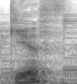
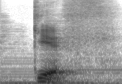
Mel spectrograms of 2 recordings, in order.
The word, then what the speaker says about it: GIF: A lot of people say, oh, it's a hard G. It's a hard G because graphic is also a hard G. And since we're dealing with an acronym, we should respect that graphic is a hard G and therefore GIF should be a hard G.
